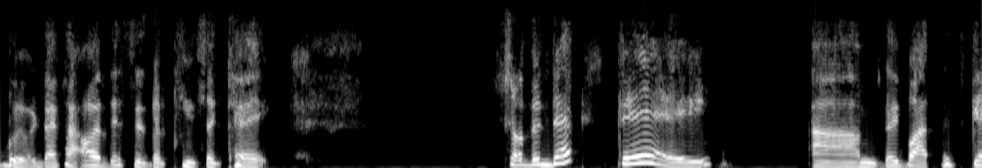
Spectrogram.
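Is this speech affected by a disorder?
Yes: cerebral palsy; since early childhood.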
